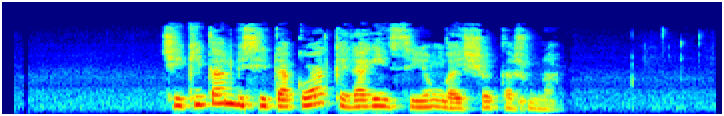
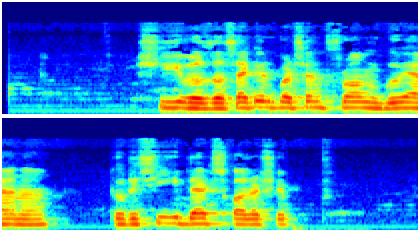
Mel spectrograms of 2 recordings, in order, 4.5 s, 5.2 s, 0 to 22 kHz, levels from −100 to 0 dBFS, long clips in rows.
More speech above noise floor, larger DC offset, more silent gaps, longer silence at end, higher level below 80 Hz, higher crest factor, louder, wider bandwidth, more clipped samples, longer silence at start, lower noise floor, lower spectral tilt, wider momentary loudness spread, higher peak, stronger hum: about the same, 41 dB vs 41 dB; neither; neither; first, 1.05 s vs 0.8 s; second, -74 dBFS vs -54 dBFS; about the same, 18 dB vs 20 dB; about the same, -20 LUFS vs -20 LUFS; about the same, 11 kHz vs 11.5 kHz; neither; first, 1 s vs 0.85 s; about the same, -61 dBFS vs -60 dBFS; second, -5 dB/octave vs -6.5 dB/octave; about the same, 13 LU vs 13 LU; about the same, -4 dBFS vs -2 dBFS; neither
